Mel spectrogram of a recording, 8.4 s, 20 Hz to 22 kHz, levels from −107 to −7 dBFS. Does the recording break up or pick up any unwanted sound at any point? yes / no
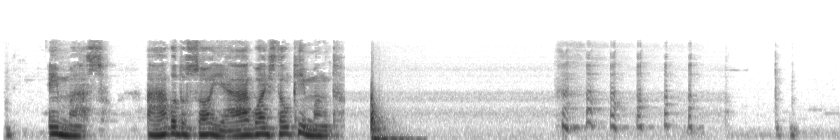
yes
